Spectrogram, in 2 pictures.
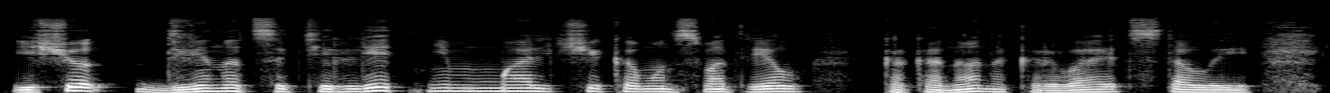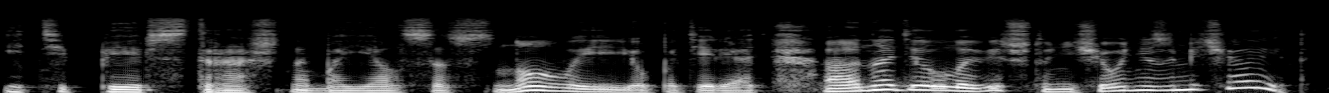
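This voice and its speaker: A man narrating a novel as an audiobook in a measured storytelling manner. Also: fairly low pitch, lively intonation, mellow, no room sound, clean studio sound.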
